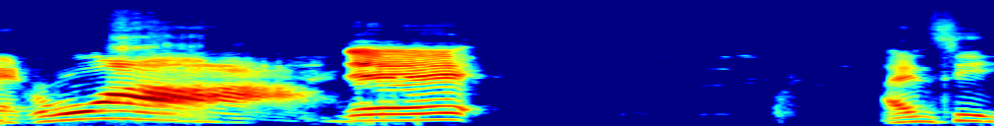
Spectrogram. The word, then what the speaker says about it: Roy: Roy.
